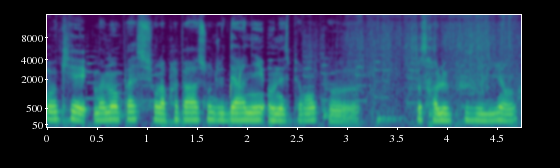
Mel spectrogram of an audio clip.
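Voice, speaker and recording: Over music in the background, a woman speaks at a fairly quick pace and a medium pitch. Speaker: cooking youtuber. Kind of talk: cooking tutorial. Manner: casual, chatty.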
